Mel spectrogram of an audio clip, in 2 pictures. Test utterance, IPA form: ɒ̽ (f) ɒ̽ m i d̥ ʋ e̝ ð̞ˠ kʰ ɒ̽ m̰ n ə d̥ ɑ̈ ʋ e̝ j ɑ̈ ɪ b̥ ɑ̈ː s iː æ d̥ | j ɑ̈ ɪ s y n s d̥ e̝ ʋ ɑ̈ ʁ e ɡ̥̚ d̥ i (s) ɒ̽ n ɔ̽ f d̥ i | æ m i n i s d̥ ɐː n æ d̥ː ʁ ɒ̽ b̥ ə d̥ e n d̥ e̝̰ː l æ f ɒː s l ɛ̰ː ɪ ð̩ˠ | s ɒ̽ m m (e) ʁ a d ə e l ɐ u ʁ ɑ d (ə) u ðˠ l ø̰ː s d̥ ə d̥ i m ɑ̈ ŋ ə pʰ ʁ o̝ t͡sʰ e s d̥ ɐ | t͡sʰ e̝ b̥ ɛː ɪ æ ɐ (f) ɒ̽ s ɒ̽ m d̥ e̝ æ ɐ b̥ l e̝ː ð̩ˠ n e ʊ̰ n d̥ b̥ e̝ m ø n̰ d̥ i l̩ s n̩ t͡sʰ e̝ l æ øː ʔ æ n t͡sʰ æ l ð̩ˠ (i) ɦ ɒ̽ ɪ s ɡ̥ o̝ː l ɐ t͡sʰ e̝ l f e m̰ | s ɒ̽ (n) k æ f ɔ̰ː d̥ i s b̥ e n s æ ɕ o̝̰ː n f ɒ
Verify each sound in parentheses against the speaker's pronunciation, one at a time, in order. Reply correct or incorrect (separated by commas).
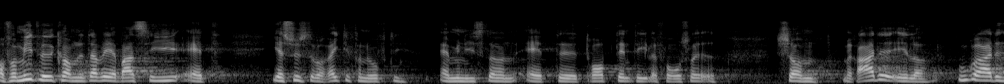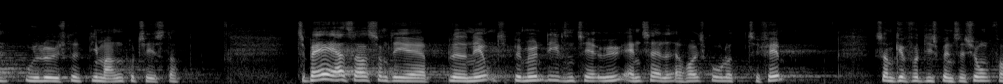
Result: correct, incorrect, correct, correct, incorrect, incorrect, incorrect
